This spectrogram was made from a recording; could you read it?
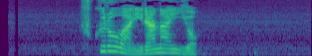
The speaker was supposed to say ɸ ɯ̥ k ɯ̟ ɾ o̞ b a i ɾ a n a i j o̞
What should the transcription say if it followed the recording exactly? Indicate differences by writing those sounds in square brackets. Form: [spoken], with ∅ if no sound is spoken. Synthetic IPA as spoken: ɸ ɯ̥ k ɯ̟ ɾ o̞ [β] a i ɾ a n a i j o̞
